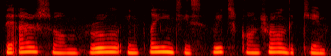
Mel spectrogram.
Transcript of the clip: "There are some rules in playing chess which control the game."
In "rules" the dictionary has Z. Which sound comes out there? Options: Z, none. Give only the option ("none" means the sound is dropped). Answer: none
